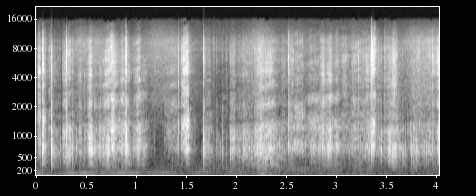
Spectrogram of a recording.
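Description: Long nails scrape and scratch across the surface of a flat, solid wood-look laminate floor with a wood-grain pattern. Quick, dry scratchy strokes and sharp ticks come in an uneven run, bright and papery with almost no low end. Each one dies away almost at once.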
